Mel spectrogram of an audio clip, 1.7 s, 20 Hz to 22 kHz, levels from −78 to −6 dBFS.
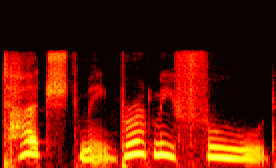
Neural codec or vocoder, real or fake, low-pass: codec, 16 kHz, 1 kbps, X-Codec, HuBERT features, trained on LibriSpeech; fake; 7.2 kHz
